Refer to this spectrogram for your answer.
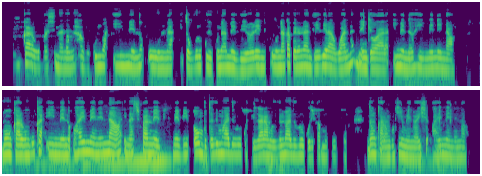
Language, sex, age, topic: Oshiwambo, female, 18-24, agriculture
